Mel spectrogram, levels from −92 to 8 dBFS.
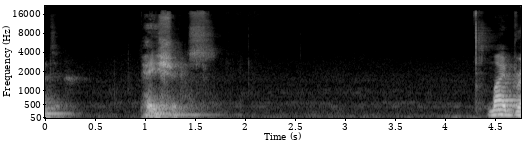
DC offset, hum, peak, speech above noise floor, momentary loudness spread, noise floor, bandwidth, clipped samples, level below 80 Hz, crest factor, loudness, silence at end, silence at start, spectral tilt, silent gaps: under 0.1%; none; -4 dBFS; 42 dB; 27 LU; -63 dBFS; 18 kHz; under 0.1%; -54 dBFS; 22 dB; -25 LUFS; 0 s; 0 s; -6.5 dB/octave; none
